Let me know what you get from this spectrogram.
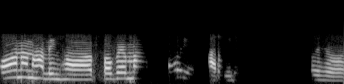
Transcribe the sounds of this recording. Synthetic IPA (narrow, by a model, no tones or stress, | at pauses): ɔnanɦaliɲɦɔt̪ɔbɛma | ɔjhali | hojɦɔ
